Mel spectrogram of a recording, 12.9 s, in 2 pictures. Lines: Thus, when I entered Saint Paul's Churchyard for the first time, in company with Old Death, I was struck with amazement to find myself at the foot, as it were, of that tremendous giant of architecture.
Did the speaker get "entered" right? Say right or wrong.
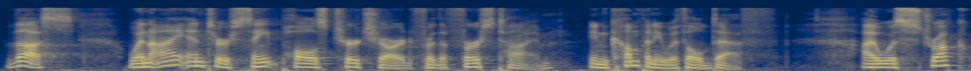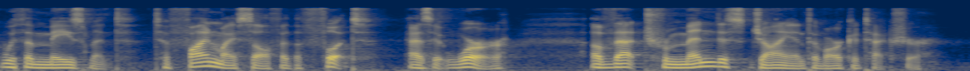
wrong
